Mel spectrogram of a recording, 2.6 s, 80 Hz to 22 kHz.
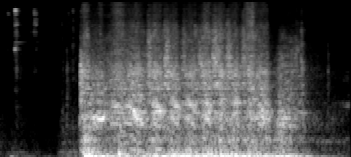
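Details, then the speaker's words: Chevy S10 Blazer with 383 small-block, TH350, first install: starter cranks the engine at an even, steady beat for about two seconds with no grinding or binding; starter healthy. "well starter turning over that's all we needed"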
